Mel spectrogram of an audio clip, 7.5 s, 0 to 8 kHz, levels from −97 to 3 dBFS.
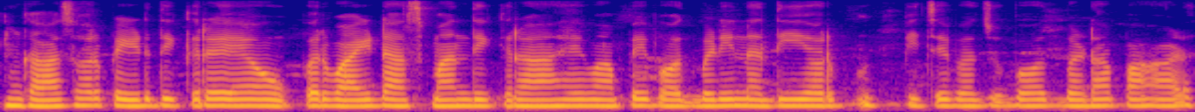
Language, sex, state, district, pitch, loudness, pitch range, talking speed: Hindi, female, Uttar Pradesh, Hamirpur, 175 Hz, -16 LUFS, 170-175 Hz, 190 wpm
